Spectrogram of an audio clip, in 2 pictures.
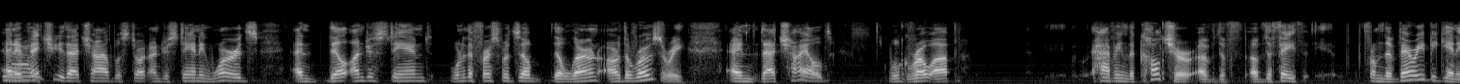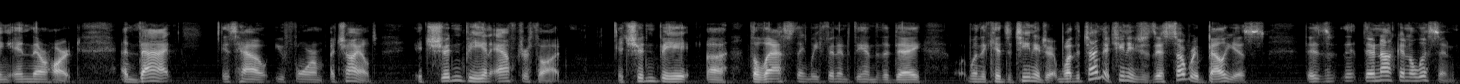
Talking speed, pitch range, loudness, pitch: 185 wpm, 120-165 Hz, -22 LUFS, 145 Hz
